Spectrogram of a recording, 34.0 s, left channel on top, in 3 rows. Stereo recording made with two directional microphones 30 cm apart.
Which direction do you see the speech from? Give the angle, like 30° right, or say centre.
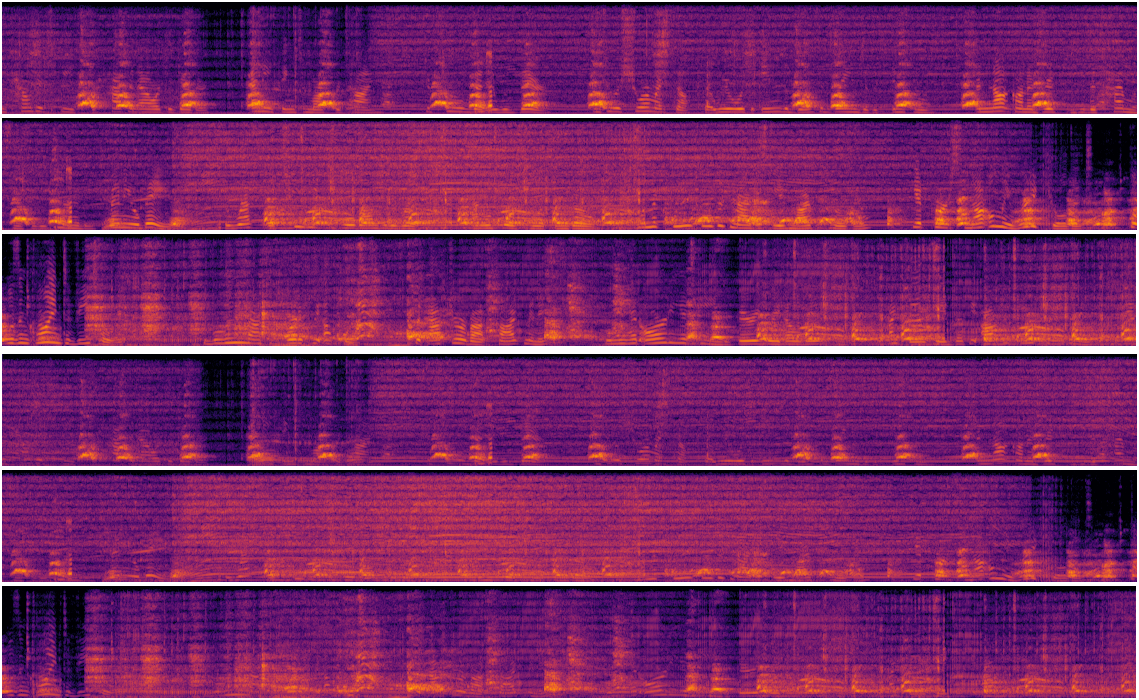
70° left.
